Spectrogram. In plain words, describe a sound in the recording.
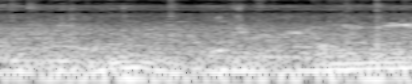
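People chat nearby outdoors.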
